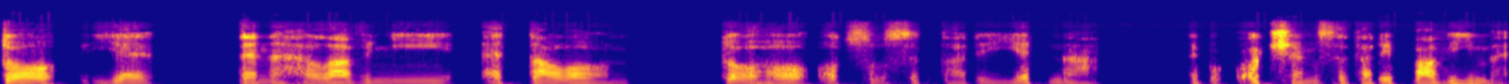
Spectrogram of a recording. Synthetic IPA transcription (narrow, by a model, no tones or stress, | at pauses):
t̪o̞jɛ | t̪ɛnɦlavɲiːʔɛt̪alon | t̪oɦoʔot͡sosɛt̪adɪjɛdnaː | nɛbo̞ʔot͡ʃɛmsɛt̪adɪbaviːmɛ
